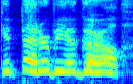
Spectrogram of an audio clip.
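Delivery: high, excited voice of a sister placing her bet; insistent sister. Retold or imitated. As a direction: imitate a sister insisting, pitched well up. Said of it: "My sister's like".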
